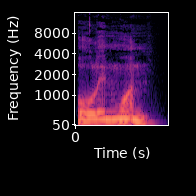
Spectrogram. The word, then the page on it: all in one: British English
